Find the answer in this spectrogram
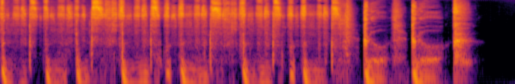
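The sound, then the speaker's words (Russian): Loud human beatboxing: a voice mimics a drum kit using only the mouth, with no drums or instruments, making punchy kick thumps, sharp snare bursts and hissy hi-hat sounds in a steady, fast groove, ending on a few spaced hits before silence. “Это искусство, которое называется human beatbox. Это когда ты производишь ритм своим ртом.”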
